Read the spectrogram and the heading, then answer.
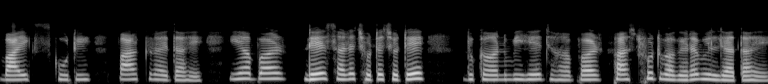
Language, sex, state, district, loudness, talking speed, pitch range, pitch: Hindi, female, Bihar, Vaishali, -19 LUFS, 170 wpm, 215-240 Hz, 230 Hz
